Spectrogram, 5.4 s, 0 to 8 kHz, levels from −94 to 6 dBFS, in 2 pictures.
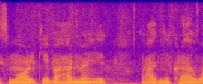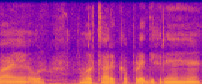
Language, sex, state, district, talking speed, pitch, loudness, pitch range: Hindi, male, Jharkhand, Deoghar, 175 wpm, 135 Hz, -17 LUFS, 130-140 Hz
